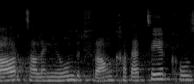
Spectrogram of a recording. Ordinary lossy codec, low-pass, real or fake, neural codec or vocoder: AAC, 48 kbps; 14.4 kHz; real; none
